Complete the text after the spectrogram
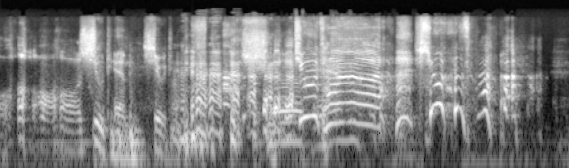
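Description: Several men and women laugh loudly over an online call.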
